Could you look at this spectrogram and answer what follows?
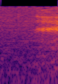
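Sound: goat bleating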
